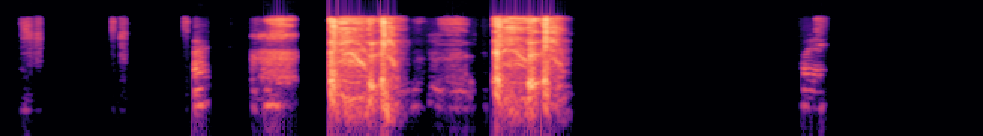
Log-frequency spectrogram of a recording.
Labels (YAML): expert_labels:
- quality: good
  cough_type: wet
  dyspnea: false
  wheezing: false
  stridor: false
  choking: false
  congestion: false
  nothing: true
  diagnosis: upper respiratory tract infection
  severity: mild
